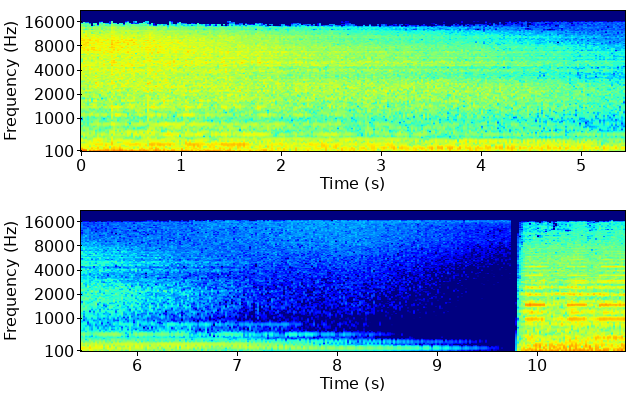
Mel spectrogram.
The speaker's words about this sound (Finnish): Jussi on jumahtanut aamuruuhkaan. Jälleen kerran tööt, tööt ja brum brum.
